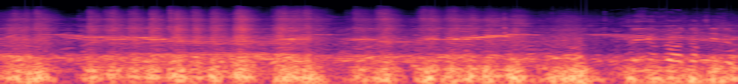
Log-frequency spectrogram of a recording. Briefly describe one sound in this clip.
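A large crowd chatters and cheers.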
